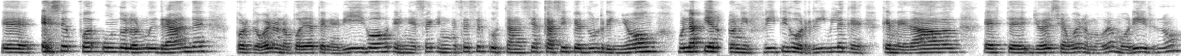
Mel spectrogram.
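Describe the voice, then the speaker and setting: With a Venezuelan accent, a woman speaks in fairly even intonation. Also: medium pitch for a woman, moderate pace, hardly any pauses. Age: 60s. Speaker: chemist and coach sharing life story. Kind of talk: interview testimony. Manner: hesitant with many fillers.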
